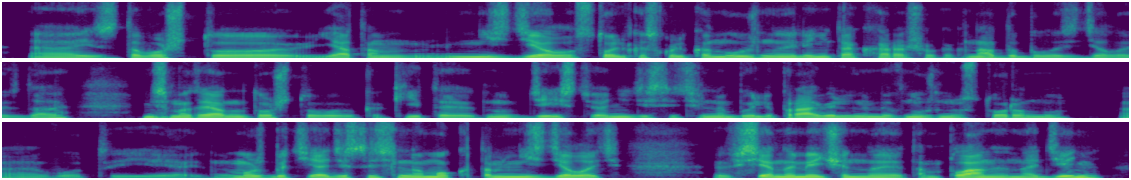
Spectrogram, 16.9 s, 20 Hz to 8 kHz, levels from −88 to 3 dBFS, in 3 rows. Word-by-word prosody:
э, 105 -1 -1
из-за 110 +3 -5
того, 120 +3 +1
что 110 -3 0
я, 110 -1 0
там, 105 +2 -4
не 115 - +3
сделал 110 -1 +2
столько, 115 -2 -1
сколько 115 -1 -3
нужно, 135 +1 +1
или 110 0 0
не 110 -1 -1
так 115 -1 -2
хорошо, 110 +1 -3
как 110 +1 -13
надо 135 +4 0
было 110 -1 -4
сделать, 105 -1 -6
да. 125 +7 -4 0.4
Несмотря 125 +2 +3
на 115 -3 -1
то, 145 - 0
что 110 -6 -5
какие-то, 115 -3 -5
ну, 110 -3 -3
действия, 115 +2 -2
они 110 0 0
действительно 110 0 -4
были 105 0 -2
правильными, 120 +1 +1
в 105 - -13
нужную 105 -3 -1
сторону, 115 -2 -3 0.2
э, 105 -1 -10
вот. 100 +2 -13
И, 105 0 -10
э, 105 - -11
может 130 0 -1
быть, 125 -1 -2
я 125 - +5
действительно 130 0 +1
мог, 115 -1 +3
там, 110 +1 +2
не 115 - +5
сделать, 115 -3 +2 0.4
э, 105 - -5
все 130 +6 +5
намеченные 115 -3 +4 0.2
планы, 110 -2 +7
там, 105 - -1
на 105 0 0
день, 165 - +4
110 Hz, 190 wpm, -22 LUFS, 105-120 Hz, 0.4 s, планы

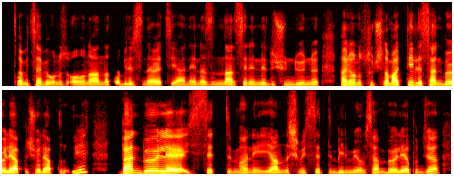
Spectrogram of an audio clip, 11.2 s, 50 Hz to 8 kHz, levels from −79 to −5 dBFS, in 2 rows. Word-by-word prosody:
Tabii, 140 0 -2
tabii 185 -11 -2
onu 120 +3 -5
z - - -15
onu 125 0 -3
anlatabilirsin. 130 0 -4
Evet, 120 -1 -1
yani 105 0 -4
en 115 +1 -6
azından 120 +3 -1
senin 125 -1 -6
ne 130 -1 -5
düşündüğünü, 125 -1 -7 0.3
hani, 130 +1 +3
onu 135 0 -1
suçlamak 150 +2 +1
değil 210 -1 -1
de 165 - +1
"Sen 125 -4 0
böyle 125 +1 +4
yaptın, 120 -2 +5
şöyle 120 -2 -3
yaptın." 120 +1 -1
değil 255 - -3 0.4
"Ben 190 +1 +7
böyle 190 -4 +7
hissettim. 120 -1 -7
Hani, 115 -2 -6
yanlış 125 +5 -2
mı - - -9
hissettim? 120 -2 -9
Bilmiyorum. 125 -4 -6
Sen 120 +1 -4
böyle 125 +1 0
yapınca, 125 - -1
125 Hz, 185 wpm, -21 LUFS, 120-140 Hz, 0.4 s, Ben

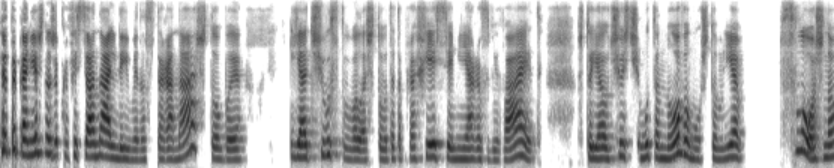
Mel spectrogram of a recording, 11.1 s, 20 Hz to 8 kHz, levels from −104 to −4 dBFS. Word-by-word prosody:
это, 335 +2 +5
конечно 275 0 +5
же, 250 - -1
профессиональная 230 -3 +3
именно 180 -1 -6
сторона. 190 - -1
Чтобы 185 - -4 0.6
я 225 -1 +3
чувствовала, 220 -6 -5
что 175 +2 -7
вот 180 +1 -8
эта 195 -1 -8
профессия 220 +2 -1
меня 190 0 -2
развивает, 180 +5 -1 0.6
что 205 - -3
я 200 0 +1
учусь 215 +5 -4
чему-то 225 -1 -3
новому, 205 0 +2
что 195 +2 -7
мне 210 +4 0 0.5
сложно 220 - +2
210 Hz, 125 wpm, -26 LUFS, 190-235 Hz, 0.6 s, это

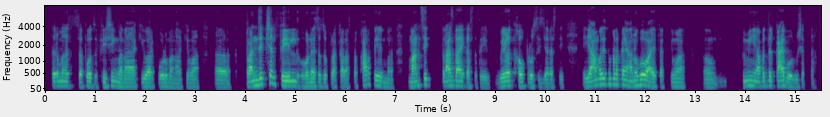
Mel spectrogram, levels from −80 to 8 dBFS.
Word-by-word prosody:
तर 120 - +3
मग 120 -1 -1 0.2
suppose 120 -3 0
fishing 115 +2 -5
म्हणा, 105 -1 0
क्यूआर 105 0 +2
कोड 105 0 +1
म्हणा 95 -2 -8
किंवा 100 -1 -6 0.3
अ, - - -5 0.6
ट्रान्झॅक्शन 165 - +4
फेल 125 -1 +5
होण्याचा 105 +1 -1
जो 105 - -4
प्रकार 100 0 -3
असतो. 100 +2 -10
फार 145 +4 +3
ते 135 -2 +2
म 100 -3 -9 0.4
मानसिक 130 +7 +2 0.2
त्रासदायक 125 0 +4
असतं. 105 0 -6
ते 95 - -7 0.3
वेळखाऊ 120 -1 +3
प्रोसिजर 100 -2 -4
असते. 95 0 -15 0.5
यामध्ये 150 +7 +4
तुम्हाला 160 -1 0
काही 145 -2 +2
अनुभव 130 +4 +5
आहे 105 -6 +6
का - - -5
किंवा 110 +1 -6 0.4
अं, 100 -2 -9 0.5
तुम्ही 130 +1 -2
याबद्दल 125 +2 0
काय 125 +2 +6
बोलू 100 -3 -2
शकता? 95 - -16
115 Hz, 150 wpm, -23 LUFS, 105-130 Hz, 0.6 s, आहे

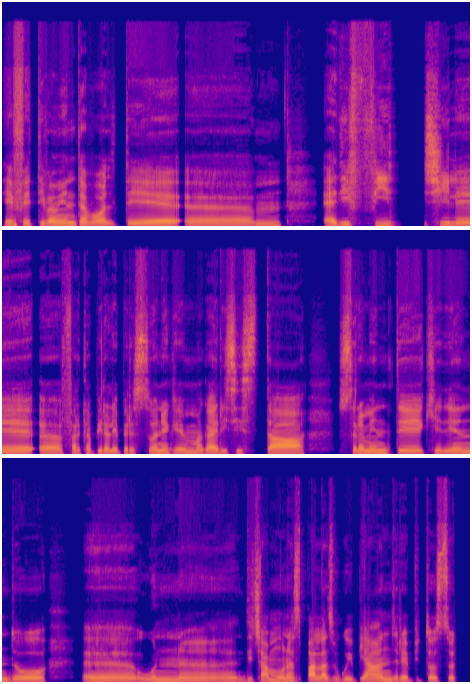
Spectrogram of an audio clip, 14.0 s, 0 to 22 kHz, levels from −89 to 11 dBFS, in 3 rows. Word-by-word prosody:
effettivamente, 195 +1 +1
a - - +3
volte, 185 +2 +2
ehm, 170 0 -2 0.4
è 195 - +2
difficile, 210 +1 +1
ehm, 180 -1 0
far 185 +2 -4
capire 185 +1 -4
alle 185 0 0
persone 205 +4 +1
che 185 -2 -2
magari 180 +2 +1
si 185 -1 +3
sta 175 +1 +4 0.3
solamente 210 +2 +1
chiedendo, 185 -1 -1 0.4
ehm, 175 -1 -1
un 175 -2 -3
diciamo, 175 -2 -1
una 175 0 +1
spalla 185 +1 +3
su 185 - -7
cui 185 -1 -6
piangere 180 +1 0
piuttosto 175 +2 -2
185 Hz, 110 wpm, -22 LUFS, 175-190 Hz, 0.4 s, sta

